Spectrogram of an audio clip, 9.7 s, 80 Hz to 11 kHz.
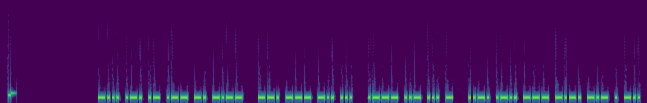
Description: Morse code, heard as a keyed tone, about 34 wpm, 700 Hz. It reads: BRAWNY GODS JUST FLOCKED
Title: Pangram Challenge v2 - 35wpm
